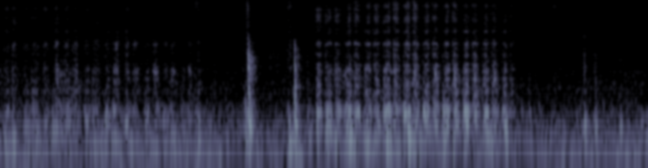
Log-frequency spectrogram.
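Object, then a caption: Colored pencil scraping on paper. A yellow colored pencil scratches back and forth on a flat paper coloring book page, making soft, dry, papery scraping strokes. Two sharper ticks stand out near the middle, followed by a denser run of quick rhythmic strokes before the sound settles back to light scratching.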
